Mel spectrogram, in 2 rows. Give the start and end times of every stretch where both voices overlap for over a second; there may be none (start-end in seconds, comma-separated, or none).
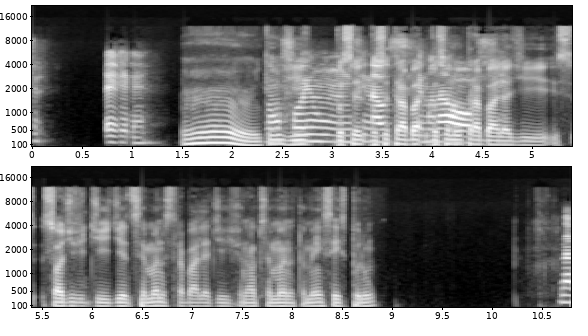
2.3-4.7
